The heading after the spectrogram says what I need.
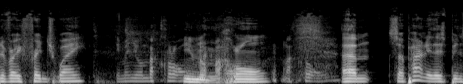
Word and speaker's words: Macron: Emmanuel Macron.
